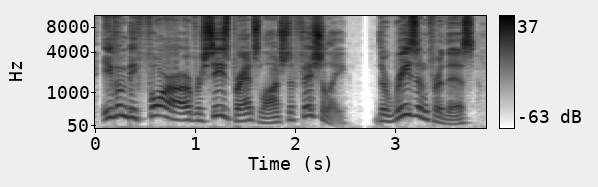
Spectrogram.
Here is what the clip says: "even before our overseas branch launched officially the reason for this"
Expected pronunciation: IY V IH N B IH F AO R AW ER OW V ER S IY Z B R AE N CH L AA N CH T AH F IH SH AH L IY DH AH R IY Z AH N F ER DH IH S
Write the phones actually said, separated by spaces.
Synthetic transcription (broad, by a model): IY V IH N B IH F AO R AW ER OW V ER S IY Z B R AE N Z L AA N CH T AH F IH SH L IY DH AH R IY Z AH N F ER DH IH S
